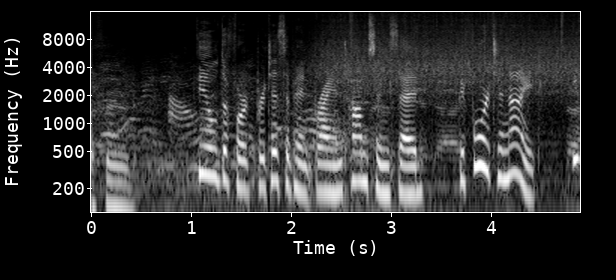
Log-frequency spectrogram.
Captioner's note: voiceover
